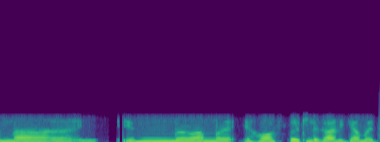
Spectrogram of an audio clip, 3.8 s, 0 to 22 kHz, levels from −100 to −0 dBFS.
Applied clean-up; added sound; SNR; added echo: none; none; none; none.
